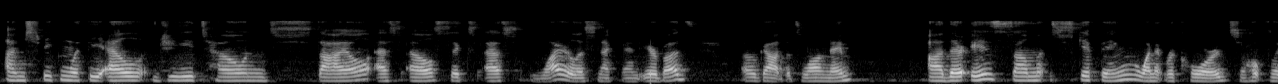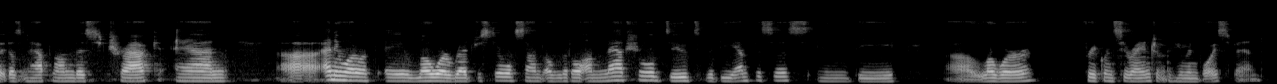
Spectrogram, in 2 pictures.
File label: microphone demo; LG Tone Style SL6s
